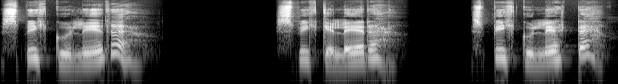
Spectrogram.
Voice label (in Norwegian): "spikkuleræ", hemsedalsmaalet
